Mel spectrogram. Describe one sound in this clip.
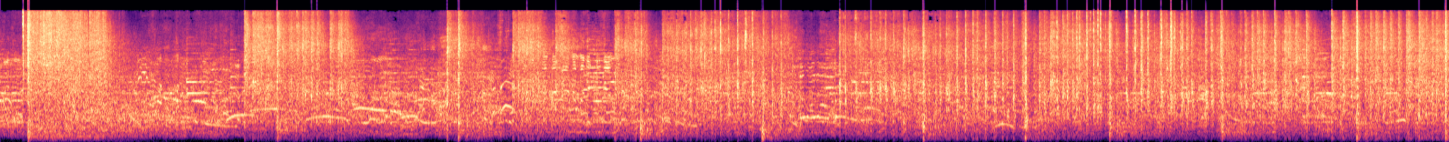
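Heavy flash bombs go off with sharp, loud blasts.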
